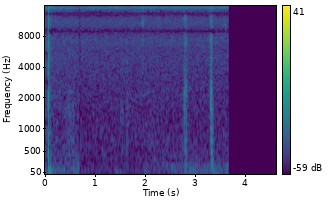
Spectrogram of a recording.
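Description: Fingers click the buttons of a small plastic fidget toy.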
